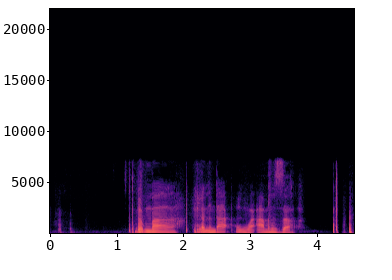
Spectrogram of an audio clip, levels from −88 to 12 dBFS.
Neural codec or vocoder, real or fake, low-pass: codec, 16 kHz, 1.1 kbps, Voila-Tokenizer; fake; 7.2 kHz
